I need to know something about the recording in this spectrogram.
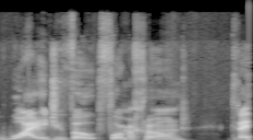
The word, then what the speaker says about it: Macron: for you know why did you vote for macron did i say it right shandy that was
